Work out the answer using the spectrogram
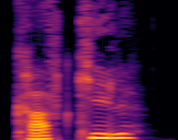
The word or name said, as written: kraftkilde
